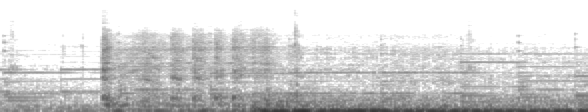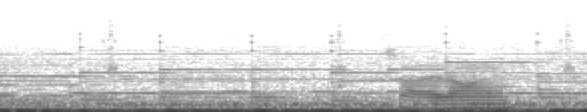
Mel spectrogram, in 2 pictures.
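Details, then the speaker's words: Jaguar S-Type with old gas, new battery, original fuel pump plugged back in after a cracked line: engine catches after a short crank and runs rough with irregular pops, backfiring and stumbles; owner suspects it might not be the right fuel pump. "here the fuel pump running backfire it might not be the right fuel pump for it"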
